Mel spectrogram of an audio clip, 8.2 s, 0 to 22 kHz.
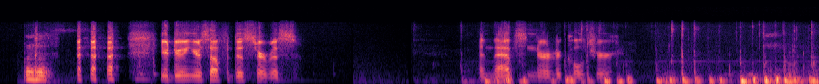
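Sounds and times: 
speech: 0.2 - 1.0, 1.6 - 3.0, 4.8 - 6.4
rapid typing on a laptop keyboard: 4.6 - 8.1.

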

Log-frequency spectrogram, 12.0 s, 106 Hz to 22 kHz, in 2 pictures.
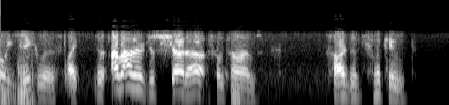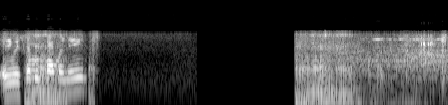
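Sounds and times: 
person snoring through a tinny telephone line: 0.0 - 0.5, 6.3 - 7.3
speech: 0.3 - 3.6, 4.4 - 7.4.

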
